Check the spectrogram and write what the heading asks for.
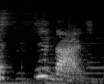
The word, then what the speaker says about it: cidade: Vamos separar. Cidade. Tá no dá, não é mesmo? Então, o dá é a sílaba tônica e tá na penúltima sílaba. Última, penúltima.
